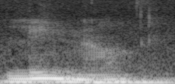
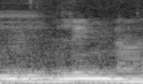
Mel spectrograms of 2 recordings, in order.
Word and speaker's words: linna: Lina, Linna.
